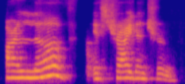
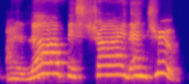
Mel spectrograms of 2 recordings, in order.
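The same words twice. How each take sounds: First: It is said at a normal, quiet volume. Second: It is said louder than normal.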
